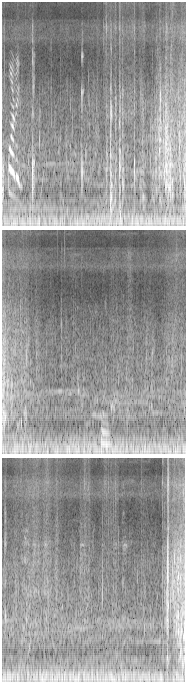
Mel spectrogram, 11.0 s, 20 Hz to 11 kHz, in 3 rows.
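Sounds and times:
grass rustling: 0:06.2 - 0:11.0
fish slapping: 0:10.6 - 0:11.0.

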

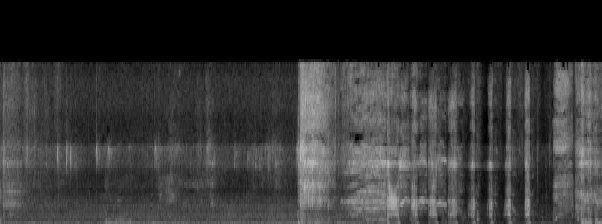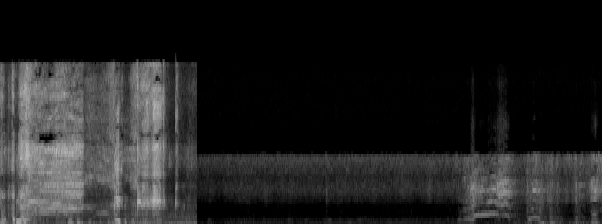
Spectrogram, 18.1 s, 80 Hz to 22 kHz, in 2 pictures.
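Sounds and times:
girl laughing hard: 0:04.5 - 0:12.0.

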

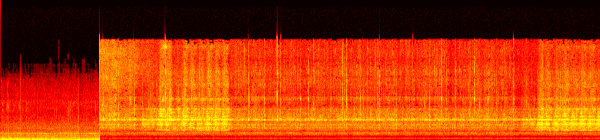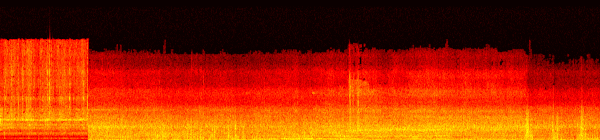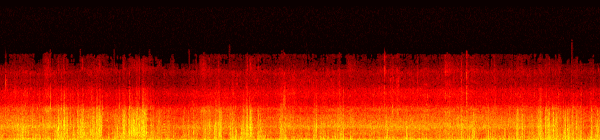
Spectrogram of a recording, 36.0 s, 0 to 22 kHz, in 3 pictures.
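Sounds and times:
low engine hum: 0:00.0 - 0:02.0, 0:13.8 - 0:36.0
wind on microphone: 0:00.0 - 0:02.0, 0:13.8 - 0:36.0
road and traffic noise: 0:13.5 - 0:35.9
truck passing close: 0:13.8 - 0:25.2.

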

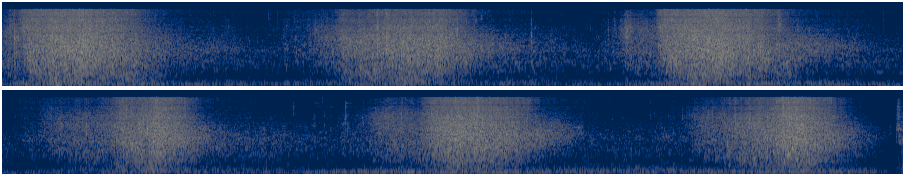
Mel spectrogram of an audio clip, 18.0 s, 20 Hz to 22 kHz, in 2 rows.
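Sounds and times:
waves washing up gravel shore: 0:00.0 - 0:02.1, 0:02.9 - 0:08.8, 0:09.4 - 0:11.7, 0:12.6 - 0:14.8, 0:15.9 - 0:17.7.

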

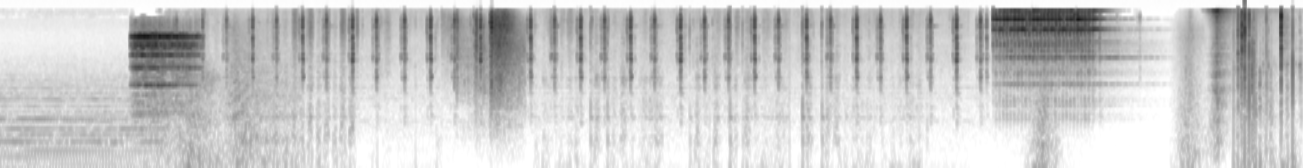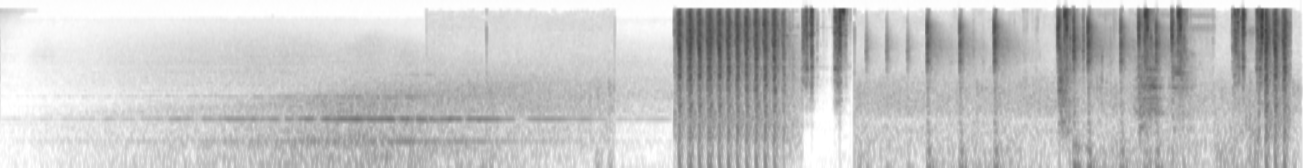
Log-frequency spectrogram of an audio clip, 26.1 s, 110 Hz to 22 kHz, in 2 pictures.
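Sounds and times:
short bright ring: 0:01.4 - 0:02.1
bell-like alarm ring: 0:01.4 - 0:02.2, 0:10.0 - 0:11.7
clock ticking: 0:02.0 - 0:10.2.

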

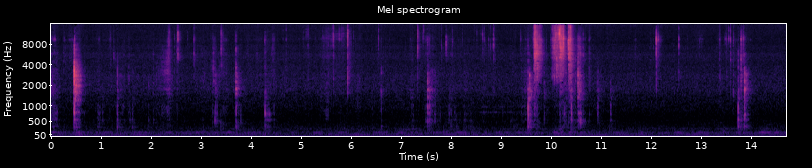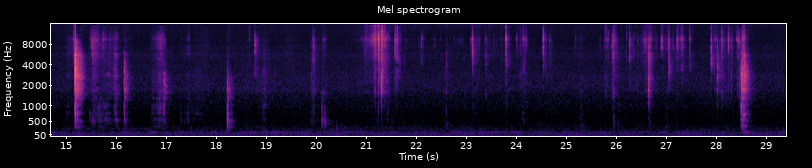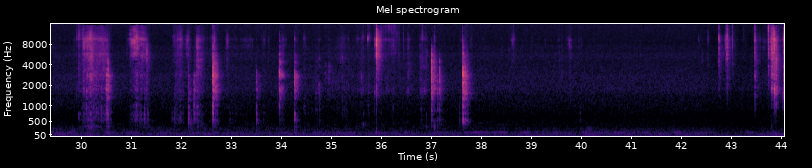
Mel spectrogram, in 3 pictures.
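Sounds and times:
knife cutting chewy candies: 0:07.4 - 0:10.8, 0:20.9 - 0:22.1.

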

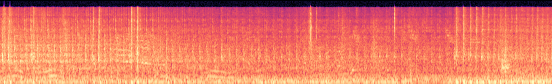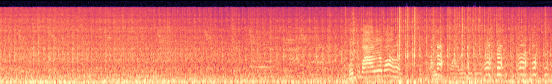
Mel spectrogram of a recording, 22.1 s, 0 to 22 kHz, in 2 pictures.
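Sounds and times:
diesel engine chugging: 0:00.0 - 0:22.0.

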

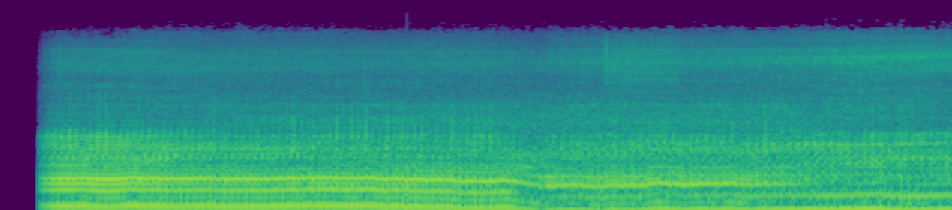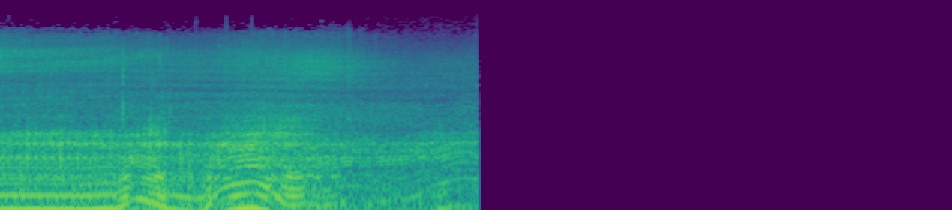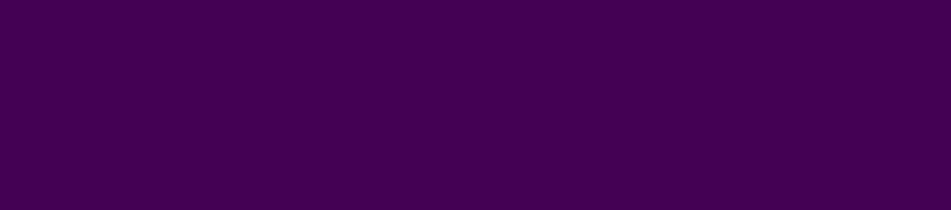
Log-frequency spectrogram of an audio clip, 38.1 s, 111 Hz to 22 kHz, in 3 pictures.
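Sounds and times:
car engine idling: 0:00.6 - 0:19.1
engine throttle blips: 0:00.6 - 0:19.1.

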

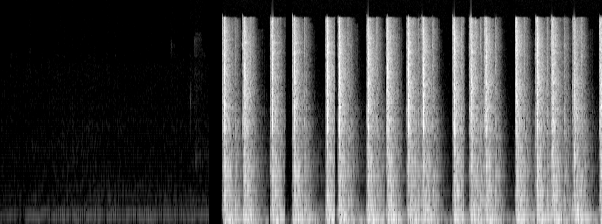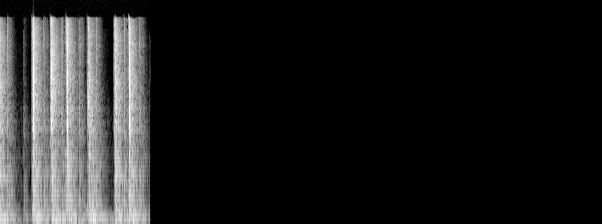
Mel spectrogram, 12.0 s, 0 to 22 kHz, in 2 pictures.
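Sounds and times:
typewriter keys clacking: 0:02.2 - 0:07.5.

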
